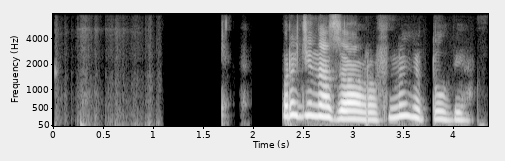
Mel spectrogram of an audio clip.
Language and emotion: Russian, neutral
